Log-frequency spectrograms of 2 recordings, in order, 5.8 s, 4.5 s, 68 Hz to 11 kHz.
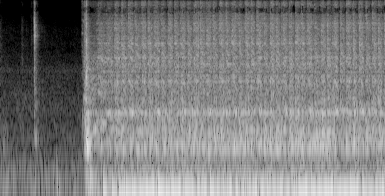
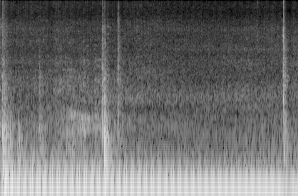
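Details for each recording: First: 1972 VW Beetle unstarted for over three years, with heavy end float: steady starter cranking at about 3.5 turns a second for eight seconds, never firing. It cranks but won't start; electronic ignition and fuel lines needing redoing are found afterwards. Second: 1972 VW Beetle air-cooled flat-four, just revived after over three years standing, with a low fuel tank: it idles with a deep, even thrum, steady beat and no knocks or misses, sounding sweet. The owner says it still needs a good service.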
